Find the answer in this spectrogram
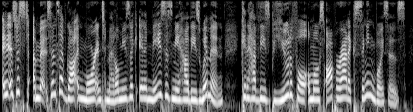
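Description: A woman's voice: a little high, expressive, moderate pace, dry recording, studio quality. A woman chatting casually and enthusiastically, agreeing and adding her own remarks. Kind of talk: casual chat.

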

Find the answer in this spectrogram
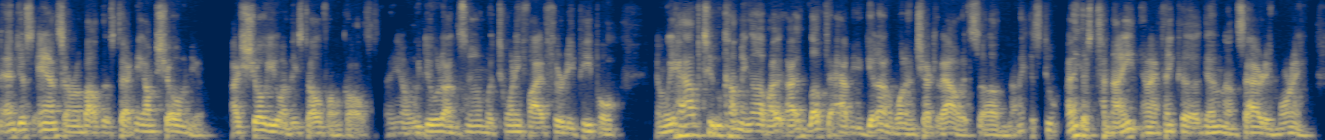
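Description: A man's voice: on the low side, quick pace, muffled recording. A man in his fifties, a guest on a call, talking emphatically and repeating himself with great confidence. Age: 50s. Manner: emphatic, repetitive, self-assured. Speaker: guest, energy healer. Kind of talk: casual interview talk.

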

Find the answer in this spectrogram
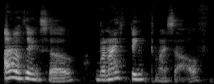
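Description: A woman in her twenties with a Filipino-English accent, chatting casually and telling animated stories with many fillers. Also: mid-range voice, fairly quick, crowd noise. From Philippines. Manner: animated storyteller, lots of fillers. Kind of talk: casual chat.

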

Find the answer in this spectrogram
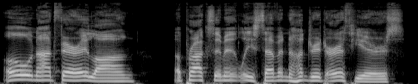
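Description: Storybook alien scientist, male reader: small, earnest and fretful, formal delivery with some creak, close dry sound. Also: sits high, moderate pace, fairly bright tone, no room sound, voice pushed up. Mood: matter-of-fact. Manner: formal, stilted phrasing.

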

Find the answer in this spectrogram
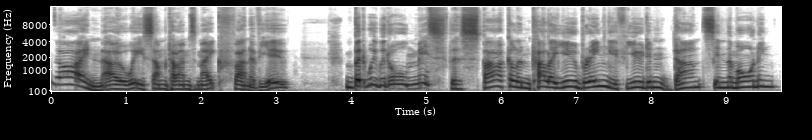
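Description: A narrator voicing Barney, a gentle, kind sheep friend, speaking softly and quietly. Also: mid-range voice, animated, slow, vocal fry, pitched above the performer's own voice. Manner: soft, kindly and quiet.

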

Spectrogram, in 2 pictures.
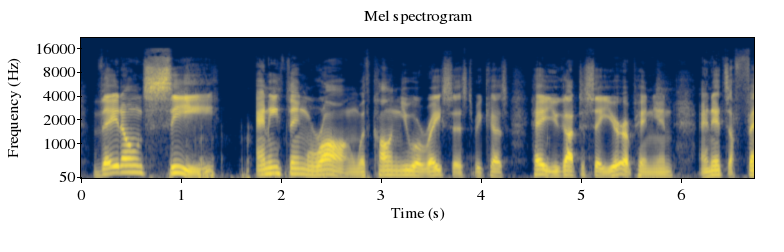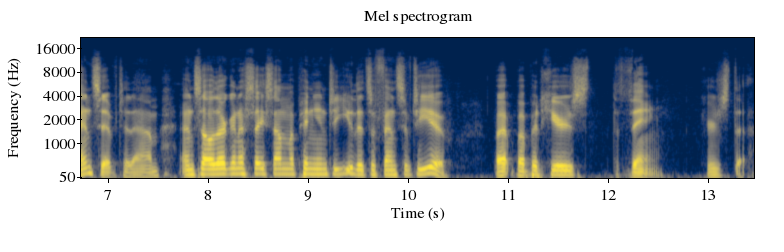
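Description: A man's voice: mid-range voice, expressive, normal speed, a bit bright, clear, resonant tone, dry recording, clean studio sound. A man co-hosting a casual podcast, arguing his points emphatically and bickering with his co-host. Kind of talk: casual opinionated chat.

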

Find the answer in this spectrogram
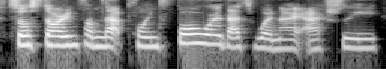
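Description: Higher-voiced woman with Chinese roots. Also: fast talker, no echo, clean studio sound. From China. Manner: easygoing, many fillers, laughs often. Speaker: guest, business co-founder. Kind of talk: casual interview chat.

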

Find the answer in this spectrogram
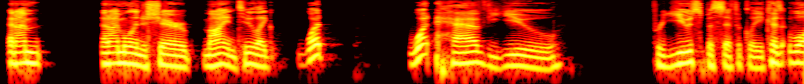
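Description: A man's voice: lowish voice, dry recording. Man, podcast host, enthusiastic, chatty, dry close sound. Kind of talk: podcast interview.

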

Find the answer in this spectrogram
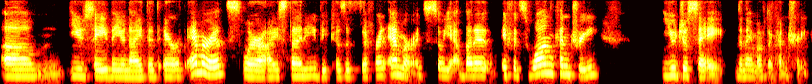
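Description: A woman's voice: medium pitch, steady tone, normal speed. A young woman with a Ukrainian accent, guesting on a casual talk show. She explains things earnestly and at length, with plenty of fillers along the way. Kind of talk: casual interview chat.

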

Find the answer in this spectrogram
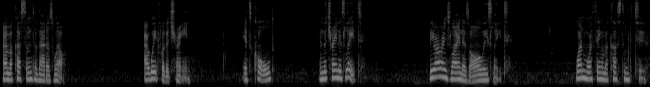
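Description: A young man from Nepal telling a personal story in spoken-word style, measured and reflective. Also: high-pitched, animated, mellow, no echo.

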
